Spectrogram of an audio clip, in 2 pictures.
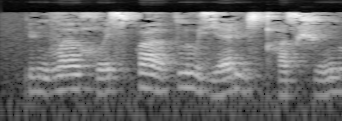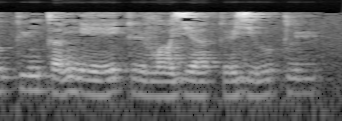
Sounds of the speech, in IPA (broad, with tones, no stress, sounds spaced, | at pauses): ɾ y˨˩ ŋ v ʌː˦ χʷ e˩˥ s qʷ ʌː˥˩ k l u˥˩ zʲ æ˩˥ ɾ y˨˩˦ s qʰ ʌ˩˥ s ʃ ʏ˨˩˦ ŋ u˦ k y˦ ŋ k ʌ˨˩˦ ŋ eː˨˩˦ k ʏ˨˩ v ɔ˨˩˦ zʲ ʌː˨˩˦ k ʏ˩˥ zʲ uː˩˥ k l y˦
